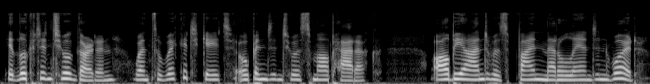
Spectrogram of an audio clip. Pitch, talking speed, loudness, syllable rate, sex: 220 Hz, 205 wpm, -18 LUFS, 5.7 syllables/s, female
